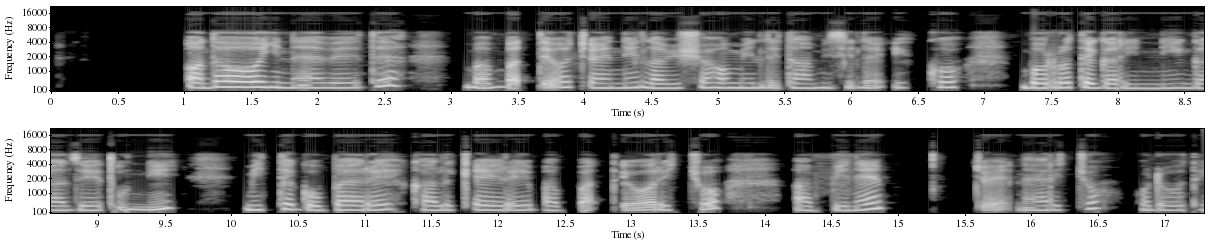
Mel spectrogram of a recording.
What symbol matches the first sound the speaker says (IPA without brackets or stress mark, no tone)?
ʔ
